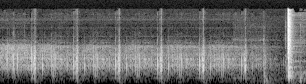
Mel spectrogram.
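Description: Steady crackling hiss with a sharp click a little faster than once a second, and one louder click near the end before it fades out.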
